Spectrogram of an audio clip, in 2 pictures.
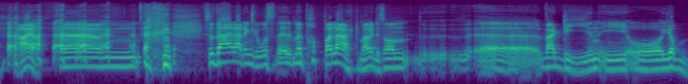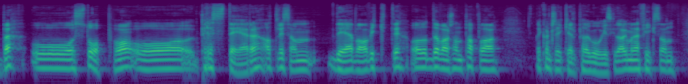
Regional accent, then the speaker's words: Stjørdal, Trøndelag, Norway; now in Oslo, Norway; når jeg er hjemme på Stjørdal

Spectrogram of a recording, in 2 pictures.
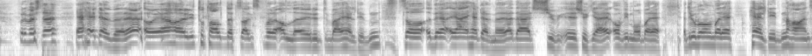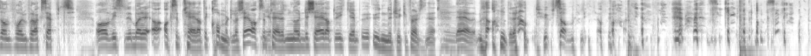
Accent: Mysen, Østfold, Norway; now in Oslo, Norway; Jeg er fra Mysen

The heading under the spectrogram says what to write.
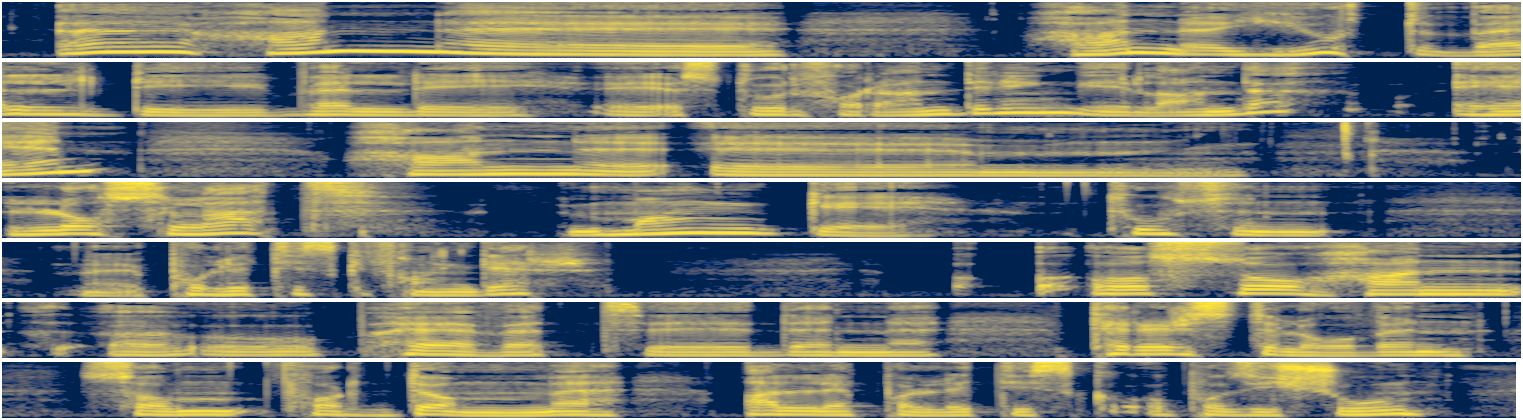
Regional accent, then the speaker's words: Oromo, Oromia, Ethiopia; Norwegian is a second language; now in Tromsø, Norway; opprinnelig er jeg fra Etiopia, og Romo

